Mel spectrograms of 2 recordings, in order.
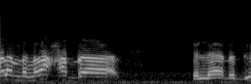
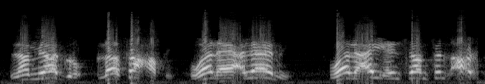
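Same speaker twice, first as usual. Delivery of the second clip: loud, high caller shouting praise; shouting over a phone line; 4 semitones higher, 7 dB louder than usual. Real, not acted.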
